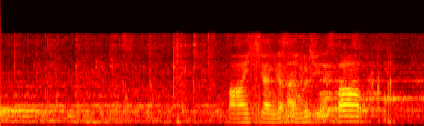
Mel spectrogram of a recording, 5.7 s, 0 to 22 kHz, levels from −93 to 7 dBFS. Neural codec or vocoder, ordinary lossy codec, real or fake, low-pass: vocoder, 22.05 kHz, 80 mel bands, HiFi-GAN; none; fake; 7.2 kHz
